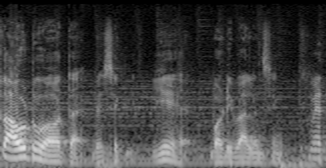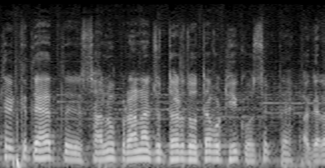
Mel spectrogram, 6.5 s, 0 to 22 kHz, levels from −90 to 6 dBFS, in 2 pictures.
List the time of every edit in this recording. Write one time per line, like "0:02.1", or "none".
none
